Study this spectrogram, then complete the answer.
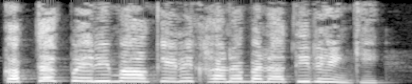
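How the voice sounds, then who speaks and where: Woman doing a bratty teen sister in a cartoon, squeaky high, giggly and mean. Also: fast, no room sound, studio quality. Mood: taunting. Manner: teasing, giggling, sarcastic. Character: mocking teenage sister-in-law, bratty. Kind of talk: comic cartoon voice acting.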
